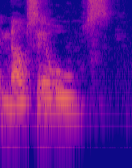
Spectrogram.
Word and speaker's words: nauseous: ¿Cómo se pronuncia? Porque tiene una A-U. Esa es tu tarea. Se escribe nauseous. – Nauseous. – Good. Ese N. Ese sonido, no. Es una au, nauseous.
